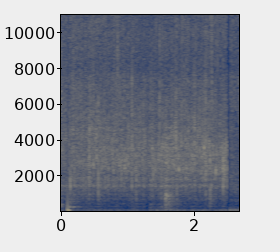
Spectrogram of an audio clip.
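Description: Garlic cloves frying in a pan, a dense continuous close sizzle with a few faint stirring taps and a brief dropout near the end.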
